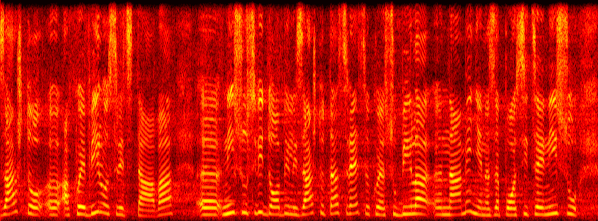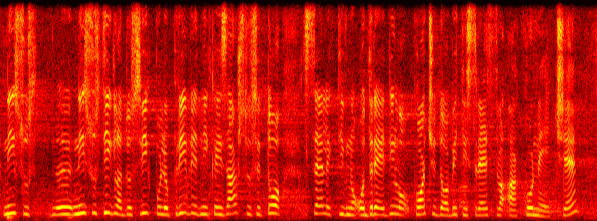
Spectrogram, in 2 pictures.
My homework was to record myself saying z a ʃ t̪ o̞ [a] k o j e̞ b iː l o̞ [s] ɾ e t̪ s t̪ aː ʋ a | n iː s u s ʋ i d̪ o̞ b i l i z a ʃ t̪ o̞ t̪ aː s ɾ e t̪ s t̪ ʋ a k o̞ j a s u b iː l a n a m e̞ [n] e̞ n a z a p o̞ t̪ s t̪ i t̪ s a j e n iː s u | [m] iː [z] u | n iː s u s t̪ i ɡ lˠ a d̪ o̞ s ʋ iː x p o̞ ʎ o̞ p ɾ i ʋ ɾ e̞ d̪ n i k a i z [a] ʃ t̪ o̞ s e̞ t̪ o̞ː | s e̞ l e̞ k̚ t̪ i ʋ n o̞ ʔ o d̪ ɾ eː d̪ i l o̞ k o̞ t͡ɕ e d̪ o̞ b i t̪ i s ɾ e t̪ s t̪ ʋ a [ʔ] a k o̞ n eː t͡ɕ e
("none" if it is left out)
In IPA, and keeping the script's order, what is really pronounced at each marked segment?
a, s, ɲ, n, s, a, ʔ

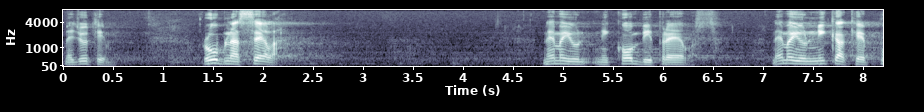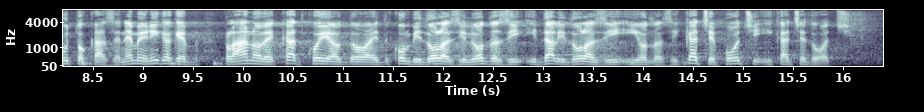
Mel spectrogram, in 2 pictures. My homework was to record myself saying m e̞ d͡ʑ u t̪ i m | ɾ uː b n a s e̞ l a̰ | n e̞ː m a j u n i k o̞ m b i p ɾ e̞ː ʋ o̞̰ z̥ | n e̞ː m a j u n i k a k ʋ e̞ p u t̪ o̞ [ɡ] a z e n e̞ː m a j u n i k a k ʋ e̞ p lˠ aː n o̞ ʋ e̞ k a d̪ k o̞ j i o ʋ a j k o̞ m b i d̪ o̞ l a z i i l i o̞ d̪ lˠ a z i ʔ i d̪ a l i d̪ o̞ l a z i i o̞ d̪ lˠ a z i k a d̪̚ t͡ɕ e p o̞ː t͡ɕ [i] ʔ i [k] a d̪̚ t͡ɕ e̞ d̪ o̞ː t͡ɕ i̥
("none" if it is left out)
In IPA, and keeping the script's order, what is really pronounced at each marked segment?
k, i, k

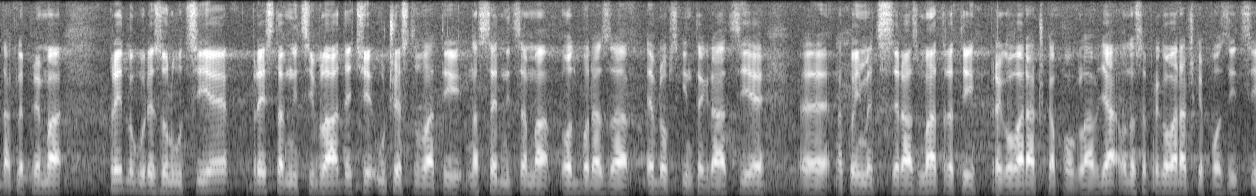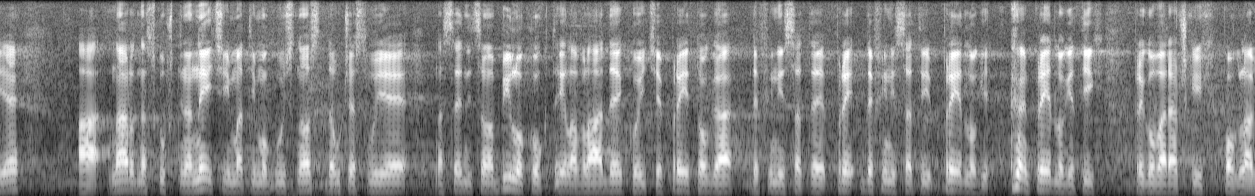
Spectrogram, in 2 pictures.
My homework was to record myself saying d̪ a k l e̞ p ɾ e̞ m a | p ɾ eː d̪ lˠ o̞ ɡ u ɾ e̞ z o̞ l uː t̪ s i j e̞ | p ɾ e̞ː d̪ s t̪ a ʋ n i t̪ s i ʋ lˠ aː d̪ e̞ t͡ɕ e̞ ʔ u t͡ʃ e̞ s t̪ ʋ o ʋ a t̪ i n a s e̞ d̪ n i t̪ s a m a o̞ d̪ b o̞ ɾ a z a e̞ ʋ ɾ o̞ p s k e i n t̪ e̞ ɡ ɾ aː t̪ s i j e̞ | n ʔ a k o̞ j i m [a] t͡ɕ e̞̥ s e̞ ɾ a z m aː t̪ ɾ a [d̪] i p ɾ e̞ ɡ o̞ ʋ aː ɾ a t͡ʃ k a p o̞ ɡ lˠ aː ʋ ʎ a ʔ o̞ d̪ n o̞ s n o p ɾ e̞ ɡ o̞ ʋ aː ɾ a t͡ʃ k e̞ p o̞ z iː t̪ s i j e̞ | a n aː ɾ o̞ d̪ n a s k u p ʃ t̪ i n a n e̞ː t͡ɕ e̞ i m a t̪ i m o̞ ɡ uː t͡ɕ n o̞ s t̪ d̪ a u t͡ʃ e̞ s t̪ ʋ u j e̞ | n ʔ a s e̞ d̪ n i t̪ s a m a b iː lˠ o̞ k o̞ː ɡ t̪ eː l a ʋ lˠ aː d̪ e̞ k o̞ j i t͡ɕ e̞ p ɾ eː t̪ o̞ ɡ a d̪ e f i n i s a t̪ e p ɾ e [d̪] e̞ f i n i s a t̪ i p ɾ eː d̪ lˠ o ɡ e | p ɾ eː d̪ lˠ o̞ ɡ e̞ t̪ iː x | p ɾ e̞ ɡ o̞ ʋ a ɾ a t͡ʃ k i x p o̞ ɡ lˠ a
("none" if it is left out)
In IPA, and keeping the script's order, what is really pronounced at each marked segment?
a, t̪, d̪

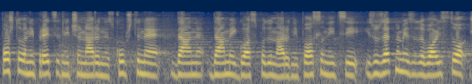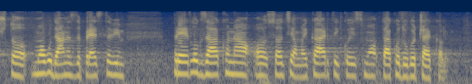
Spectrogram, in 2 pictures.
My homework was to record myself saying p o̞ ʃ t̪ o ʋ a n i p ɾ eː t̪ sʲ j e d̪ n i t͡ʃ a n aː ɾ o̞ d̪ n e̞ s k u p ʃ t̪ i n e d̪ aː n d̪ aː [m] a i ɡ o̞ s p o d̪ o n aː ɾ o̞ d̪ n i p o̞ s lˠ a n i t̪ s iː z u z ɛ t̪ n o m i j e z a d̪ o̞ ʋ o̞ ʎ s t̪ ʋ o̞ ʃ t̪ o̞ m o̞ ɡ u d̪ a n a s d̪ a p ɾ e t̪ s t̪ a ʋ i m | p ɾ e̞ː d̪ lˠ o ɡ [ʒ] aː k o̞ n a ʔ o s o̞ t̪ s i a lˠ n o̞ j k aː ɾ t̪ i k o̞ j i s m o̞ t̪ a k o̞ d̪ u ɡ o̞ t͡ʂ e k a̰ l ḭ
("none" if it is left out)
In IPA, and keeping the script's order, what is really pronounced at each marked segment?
m, z

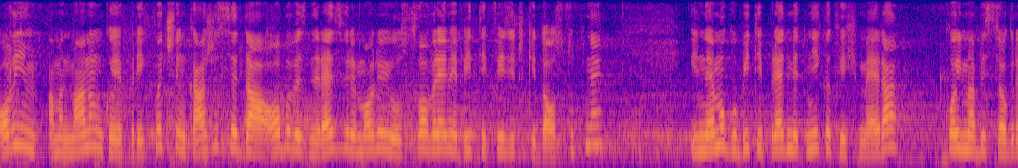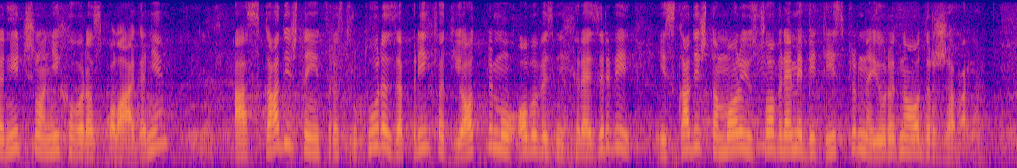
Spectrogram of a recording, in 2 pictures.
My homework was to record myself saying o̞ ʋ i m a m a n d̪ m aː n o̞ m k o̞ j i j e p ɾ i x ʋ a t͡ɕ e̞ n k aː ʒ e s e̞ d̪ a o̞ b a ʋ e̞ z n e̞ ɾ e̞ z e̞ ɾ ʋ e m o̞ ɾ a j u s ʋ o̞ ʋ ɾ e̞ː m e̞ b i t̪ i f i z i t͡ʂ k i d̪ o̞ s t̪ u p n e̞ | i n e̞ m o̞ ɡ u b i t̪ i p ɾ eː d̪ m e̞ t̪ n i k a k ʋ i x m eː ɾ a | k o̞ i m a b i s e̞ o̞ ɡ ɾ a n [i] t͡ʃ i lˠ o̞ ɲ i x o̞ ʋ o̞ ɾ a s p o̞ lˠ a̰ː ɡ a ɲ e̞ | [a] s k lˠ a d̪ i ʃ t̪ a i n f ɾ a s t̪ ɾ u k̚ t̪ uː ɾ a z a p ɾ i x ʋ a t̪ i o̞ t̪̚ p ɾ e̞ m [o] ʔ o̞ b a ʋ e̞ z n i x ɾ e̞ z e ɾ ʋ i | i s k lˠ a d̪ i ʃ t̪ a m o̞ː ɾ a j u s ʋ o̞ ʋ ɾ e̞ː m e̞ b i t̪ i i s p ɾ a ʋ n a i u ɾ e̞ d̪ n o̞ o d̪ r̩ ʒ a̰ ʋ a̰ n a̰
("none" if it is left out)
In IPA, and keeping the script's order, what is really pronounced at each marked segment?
i, a, u

